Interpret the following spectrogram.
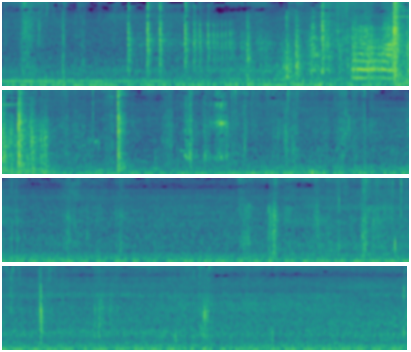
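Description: Outdoor background rumble with scattered short crunches and clicks of footsteps on gravel. About three and a half seconds in comes a brief pitched sound, the loudest thing here.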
